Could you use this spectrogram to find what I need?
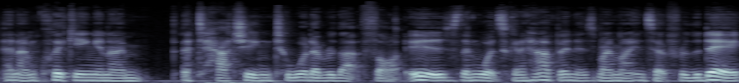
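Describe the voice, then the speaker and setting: A woman speaks at a very fast pace with a very deep, low pitch. Her tone is dark and mellow. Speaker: mindset coach. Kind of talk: interview.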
